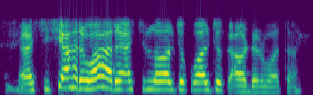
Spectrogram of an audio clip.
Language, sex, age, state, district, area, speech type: Kashmiri, female, 45-60, Jammu and Kashmir, Ganderbal, rural, conversation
